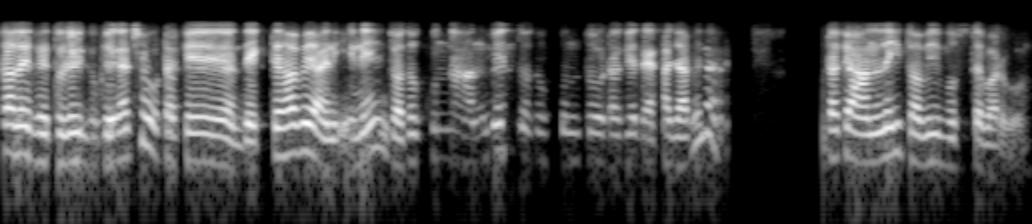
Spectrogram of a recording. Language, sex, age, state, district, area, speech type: Bengali, male, 45-60, West Bengal, Darjeeling, rural, conversation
